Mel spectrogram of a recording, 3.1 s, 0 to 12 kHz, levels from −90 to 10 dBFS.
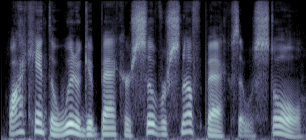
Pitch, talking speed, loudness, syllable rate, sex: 150 Hz, 235 wpm, -18 LUFS, 5.5 syllables/s, male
